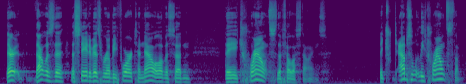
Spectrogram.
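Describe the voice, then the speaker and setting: A man preaching a sermon as a pastor, with an emphatic delivery that leans on dramatic repetition. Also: medium pitch. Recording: reverberant hall.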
